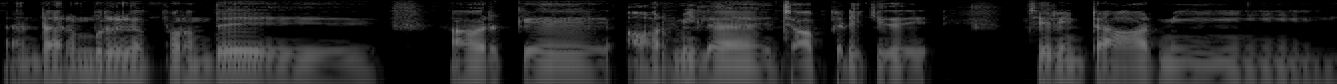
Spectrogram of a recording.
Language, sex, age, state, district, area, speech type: Tamil, male, 18-30, Tamil Nadu, Krishnagiri, rural, spontaneous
